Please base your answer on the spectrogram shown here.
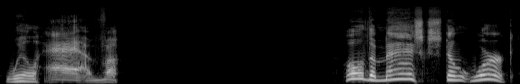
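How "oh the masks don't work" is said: higher, slow, mock-dopey complaint; mocking objector. Mask doubter protests to him, mockingly imitated. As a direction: parrot a silly objection back at them.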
